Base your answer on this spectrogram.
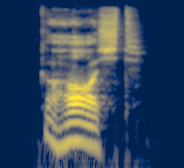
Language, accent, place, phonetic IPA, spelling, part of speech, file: German, Germany, Berlin, [ɡəˈhɔʁçt], gehorcht, verb, De-gehorcht.ogg
- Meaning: past participle of horchen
